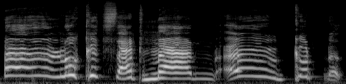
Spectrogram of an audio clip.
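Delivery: very high, loud exclamations, hammed-up; mock Duke of Manhattan. Mocking the Duke's wildly fluctuating accent, high, loud exaggeration. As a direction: swoop up high and draw it out. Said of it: "he sort of fluctuates quite wildly".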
